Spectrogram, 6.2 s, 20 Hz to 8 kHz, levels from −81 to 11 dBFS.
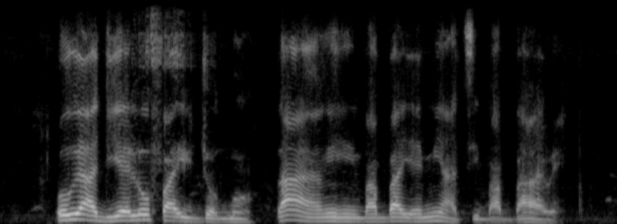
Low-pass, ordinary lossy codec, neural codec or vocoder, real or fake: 7.2 kHz; Opus, 16 kbps; none; real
